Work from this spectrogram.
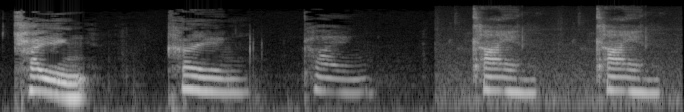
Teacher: similar to the sound at the beginning of the English word call, but the tongue is touching farther back in the throat.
